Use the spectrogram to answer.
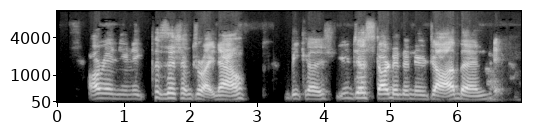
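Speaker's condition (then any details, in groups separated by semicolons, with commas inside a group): Cerebral palsy; uses a wheelchair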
